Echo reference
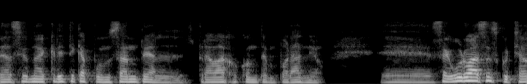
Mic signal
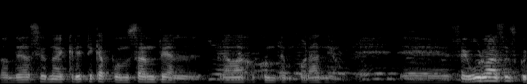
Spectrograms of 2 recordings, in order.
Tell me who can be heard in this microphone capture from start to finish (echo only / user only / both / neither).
both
